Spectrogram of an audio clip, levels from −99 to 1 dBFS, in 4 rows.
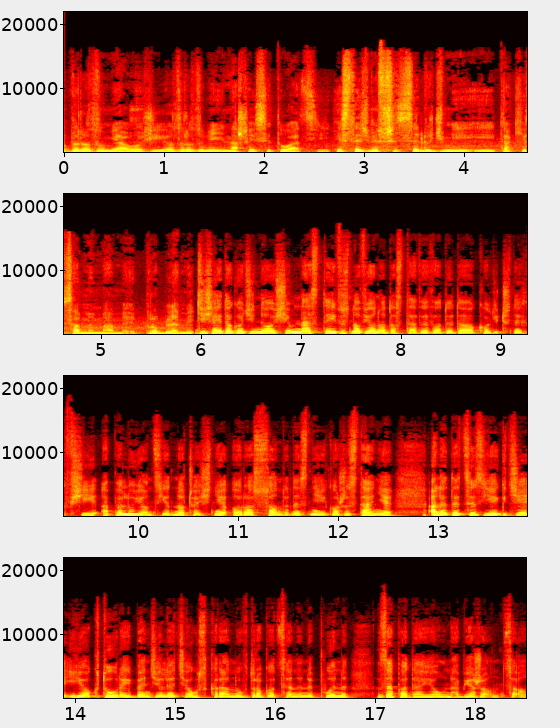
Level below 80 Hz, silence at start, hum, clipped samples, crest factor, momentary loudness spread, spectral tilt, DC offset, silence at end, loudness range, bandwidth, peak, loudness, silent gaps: -50 dBFS; 0 s; none; under 0.1%; 20 dB; 7 LU; -5 dB/octave; under 0.1%; 0 s; 3 LU; 17 kHz; -4 dBFS; -24 LUFS; none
